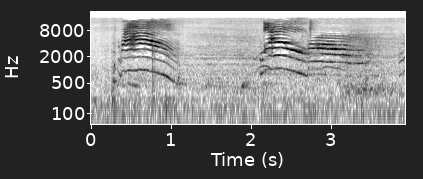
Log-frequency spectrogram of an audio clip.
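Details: ['Two drawn-out, arching mews from Scottish Fold kittens, each about a second long, the second followed by a brief fainter cry, against a soft continuous background noise.']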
